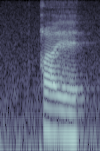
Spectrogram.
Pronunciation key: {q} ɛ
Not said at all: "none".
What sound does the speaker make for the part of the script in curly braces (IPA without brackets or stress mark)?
q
